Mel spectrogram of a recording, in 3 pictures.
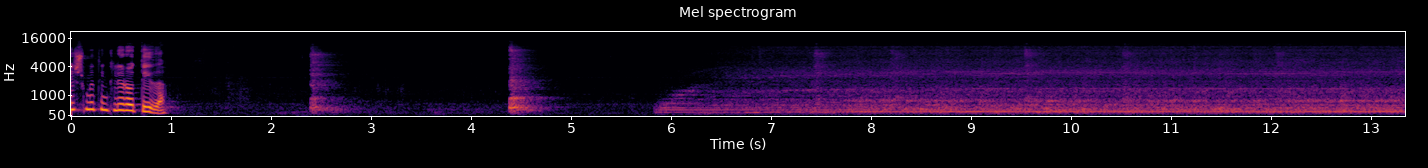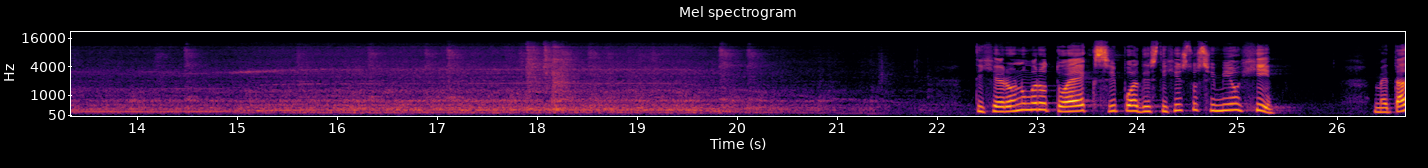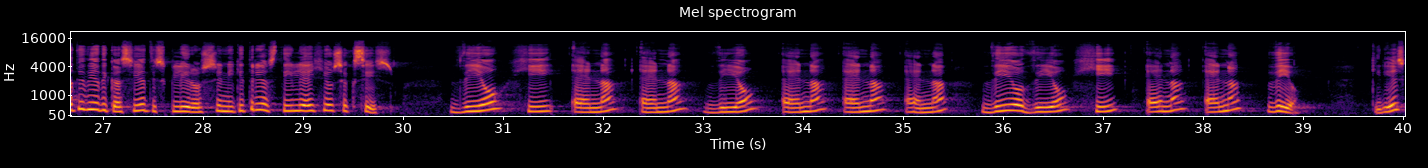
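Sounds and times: lottery machine motor humming: 5.9 - 21.8.

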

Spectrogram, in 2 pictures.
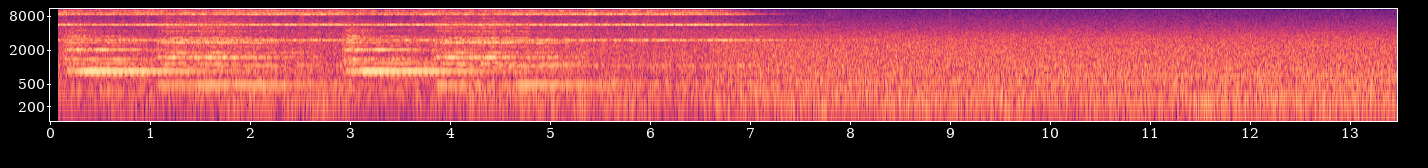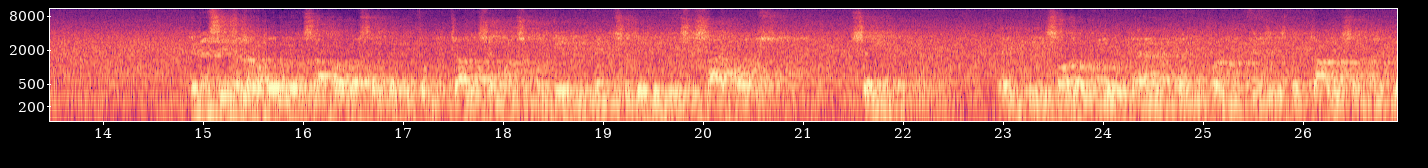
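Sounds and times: small bells ringing: 0.1 - 7.7
room noise hiss: 0.1 - 26.9.

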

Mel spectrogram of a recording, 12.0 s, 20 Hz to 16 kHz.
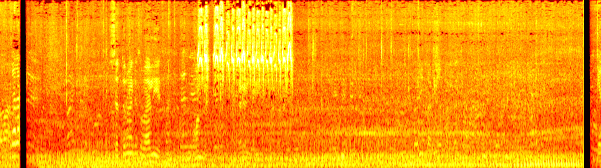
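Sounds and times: low motor rumble: 0.7 - 11.7.

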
